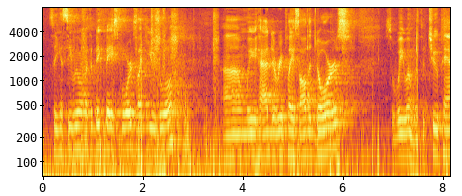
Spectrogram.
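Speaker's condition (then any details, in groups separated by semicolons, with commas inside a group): No condition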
